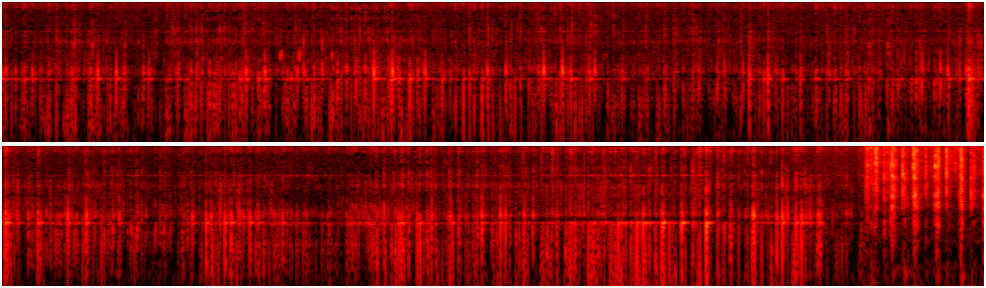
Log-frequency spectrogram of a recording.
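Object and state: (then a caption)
Rubber spiky ball. Fingertips and nails rapidly tap and scratch the surface of a fist-sized, pink, hollow rubber ball with raised triangle spikes, held in both hands. The result is a dense, muffled stream of soft, dull tapping and scraping, mostly low in pitch with little high-end sparkle, over a faint steady tone.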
